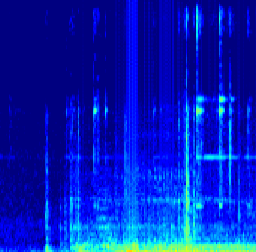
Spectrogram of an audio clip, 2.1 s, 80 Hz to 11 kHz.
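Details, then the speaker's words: Audi A3 2.0 diesel BKD, cold start; click then brisk even cranking at about 427 rpm, healthy, whereas hot it cranks only 187 rpm (needs about 280 for injectors); owner suspects weak battery or starter. "see you can see straight away like 427 rpm when he's cranking okay when is cold"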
